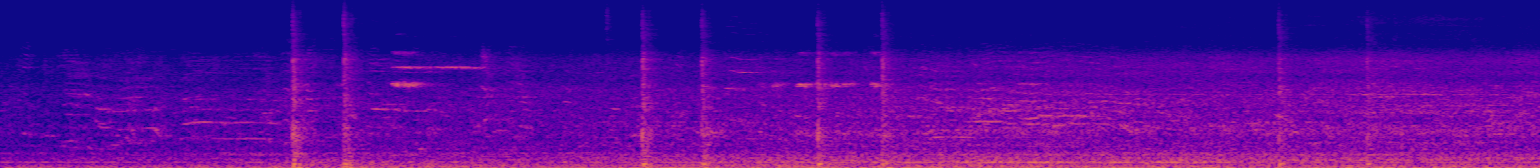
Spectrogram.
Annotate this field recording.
In the train station platform, Train arrives and leaves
